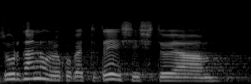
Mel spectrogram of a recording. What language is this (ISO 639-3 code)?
est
